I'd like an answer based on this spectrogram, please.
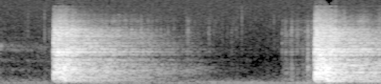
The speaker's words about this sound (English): the way he's spacing them shots... Yeah, that's a signal for help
